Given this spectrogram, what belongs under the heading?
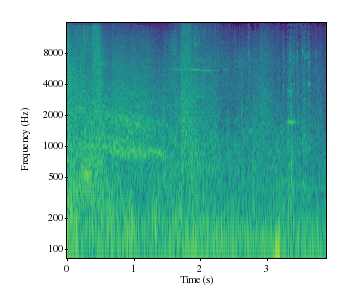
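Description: Car skidding and spinning out during a police chase in the video game L.A. Noire, a loud sustained tire screech over engine roar with a brief thump near the end.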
